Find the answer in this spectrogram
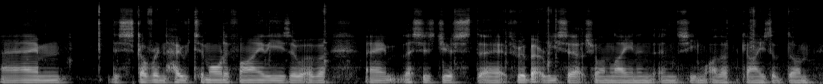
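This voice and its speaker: In a Scottish accent, this voice moves at a moderate pace with monotone, flat intonation on a very clean recording against a silent background. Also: man, very deep, low pitch for a man. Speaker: electronics repair hobbyist. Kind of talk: tutorial. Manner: hesitant, many fillers; casual.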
